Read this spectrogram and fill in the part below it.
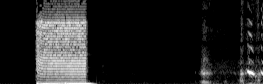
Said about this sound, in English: You know it's good when it starts with like electric fart.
